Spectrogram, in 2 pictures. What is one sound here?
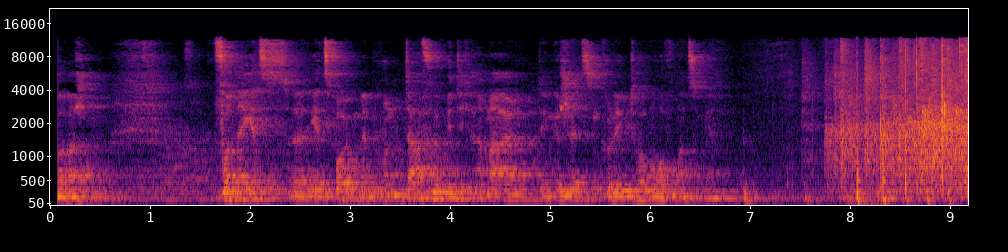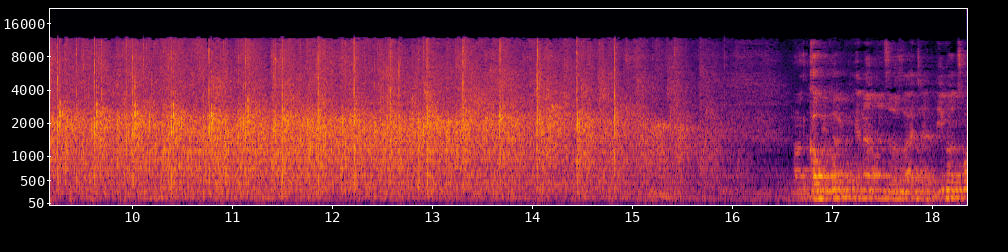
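A man speaks into a microphone over loudspeakers in an echoing hall.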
